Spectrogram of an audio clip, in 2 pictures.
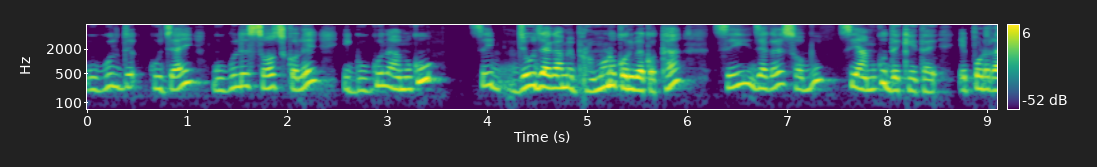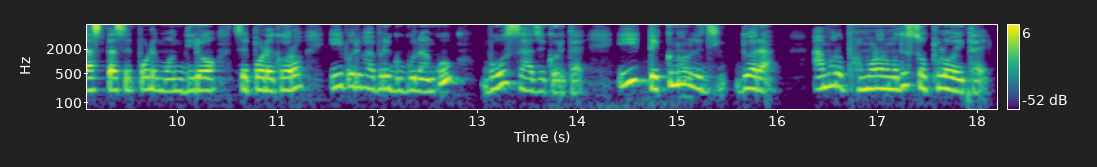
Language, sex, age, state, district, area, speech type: Odia, female, 45-60, Odisha, Kandhamal, rural, spontaneous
